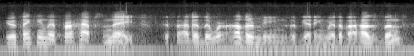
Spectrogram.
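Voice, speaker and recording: Courteous detective, low voice, formal wording, composed, old radio mystery, muffled lo-fi recording. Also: male voice, sing-song. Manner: articulate, formal, deliberate wording. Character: astute, courteous gentleman detective, confident and composed. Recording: dull vintage radio recording.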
